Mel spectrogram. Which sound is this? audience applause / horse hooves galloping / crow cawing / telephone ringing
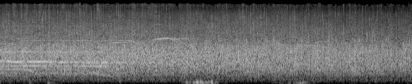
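audience applause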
